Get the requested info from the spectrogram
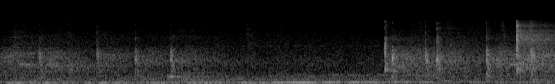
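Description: Table tennis rally: the plastic ball clicking off the bats and the table in an irregular quick series, with the sharpest hits near the end, over a low steady hum.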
